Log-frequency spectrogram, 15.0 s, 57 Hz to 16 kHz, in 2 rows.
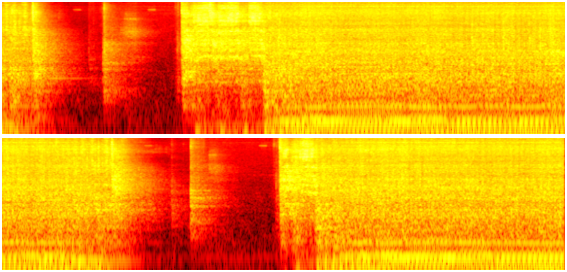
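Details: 2010 Polaris Sportsman 550 single-cylinder ATV, unused for years, after valve clearances set to 0.006 in: fires quickly without throttle, idles steadily, dies away, restarts and settles to idle.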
